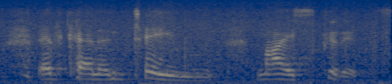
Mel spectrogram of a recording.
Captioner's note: none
